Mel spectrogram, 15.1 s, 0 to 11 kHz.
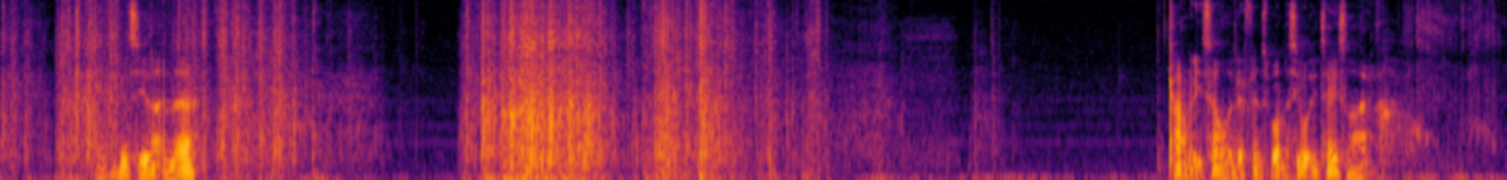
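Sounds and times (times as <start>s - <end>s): paper bag of fries shaken: 0.0s - 3.8s, 4.6s - 8.7s.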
